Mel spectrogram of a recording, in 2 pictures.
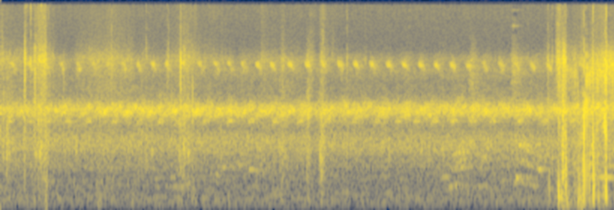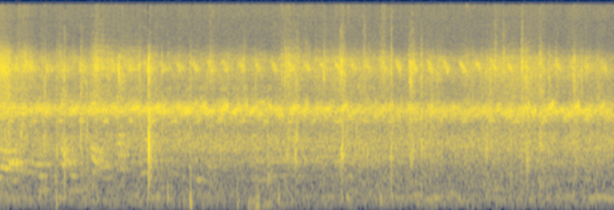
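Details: Frogs calling in a dense, continuous chorus of fast pulsed trills, many overlapping voices at a steady high pitch, with a brief loud rustle or knock around eight seconds.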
